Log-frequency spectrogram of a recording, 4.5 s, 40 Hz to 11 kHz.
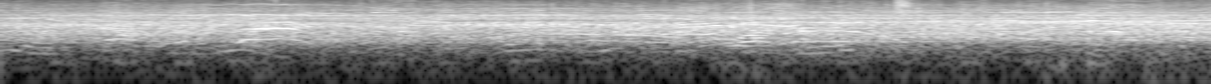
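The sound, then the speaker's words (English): The McKinney North crowd on the far sideline at the high school football Crosstown Showdown cheers wildly after a missed 43-yard field goal gives them the win, a dense, continuous roar of many voices, staying loud and steady for the whole stretch with no pauses or single voice standing out. “McKinney North has 1 second on the clock, and they will win the second ever Crosstown Showdown, and the McKinney North crowd is going absolutely bonkers on the far sideline.”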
